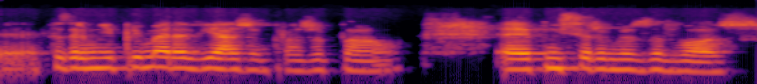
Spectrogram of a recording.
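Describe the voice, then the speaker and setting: A woman with ordinary pitch variation. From Portugal, Coimbra. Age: 20s. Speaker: dancer. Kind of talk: podcast interview. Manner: hesitant, many fillers.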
